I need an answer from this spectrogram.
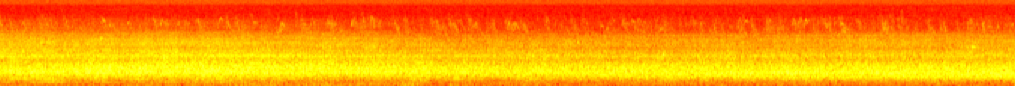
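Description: Steady, even rumble of a train running.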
